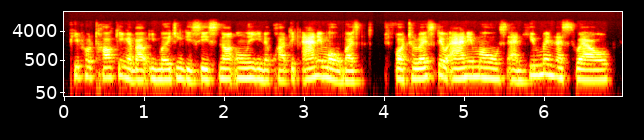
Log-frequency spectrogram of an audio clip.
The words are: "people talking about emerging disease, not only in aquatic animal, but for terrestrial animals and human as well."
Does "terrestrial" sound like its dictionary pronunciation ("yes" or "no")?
no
